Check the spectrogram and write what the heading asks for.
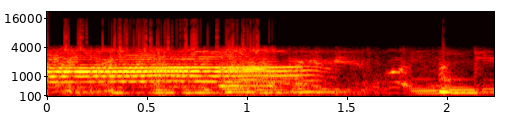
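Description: A voice holding one long sung note over acoustic guitar notes, the held note ending about a second and a half in while the guitar carries on.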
